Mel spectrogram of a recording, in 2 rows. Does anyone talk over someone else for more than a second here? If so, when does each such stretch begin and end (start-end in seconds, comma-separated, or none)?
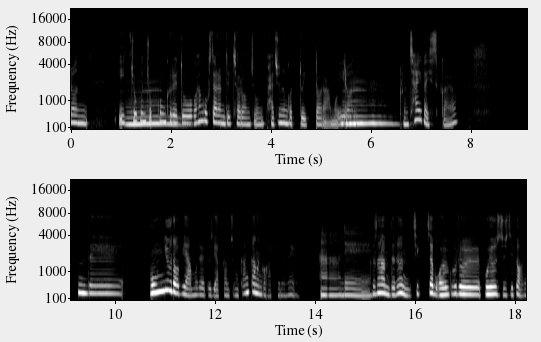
1.1-2.5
